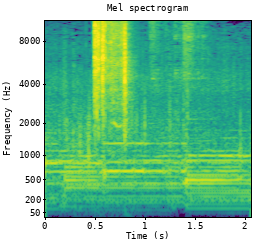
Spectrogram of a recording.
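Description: Background music with sustained, layered tones, and a short, sharp noise burst about half a second in.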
